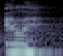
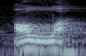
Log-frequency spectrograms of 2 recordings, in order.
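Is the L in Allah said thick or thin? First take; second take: thin; thick. First: The L sound is light and thin. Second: The L sound is heavy and thick. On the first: The speaker calls it wrong. "itu tidak belajar tajwid" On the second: The speaker calls it right. "tabkhim, tebal"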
